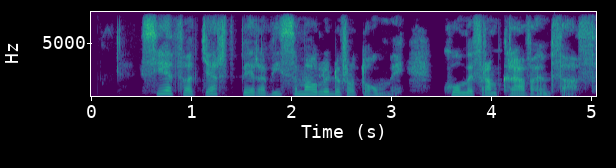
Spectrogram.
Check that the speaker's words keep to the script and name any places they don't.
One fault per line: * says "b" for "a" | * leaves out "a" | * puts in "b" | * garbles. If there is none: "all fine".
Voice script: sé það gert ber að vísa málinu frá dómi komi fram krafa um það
all fine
